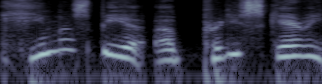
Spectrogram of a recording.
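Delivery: ordinary delivery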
